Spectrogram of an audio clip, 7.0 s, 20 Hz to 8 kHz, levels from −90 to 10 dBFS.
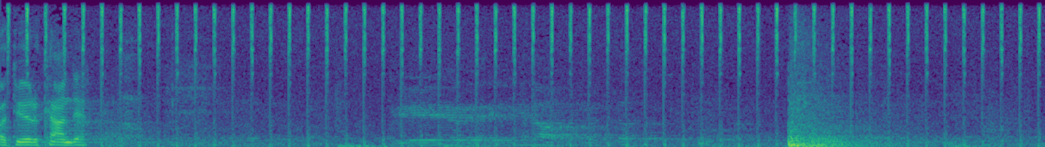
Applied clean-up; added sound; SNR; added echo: none; Tick-tock; 2 dB; none.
